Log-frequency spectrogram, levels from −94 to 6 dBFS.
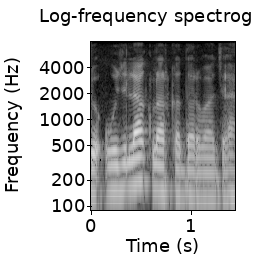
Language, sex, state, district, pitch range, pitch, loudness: Hindi, male, Jharkhand, Garhwa, 125-150 Hz, 145 Hz, -18 LUFS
